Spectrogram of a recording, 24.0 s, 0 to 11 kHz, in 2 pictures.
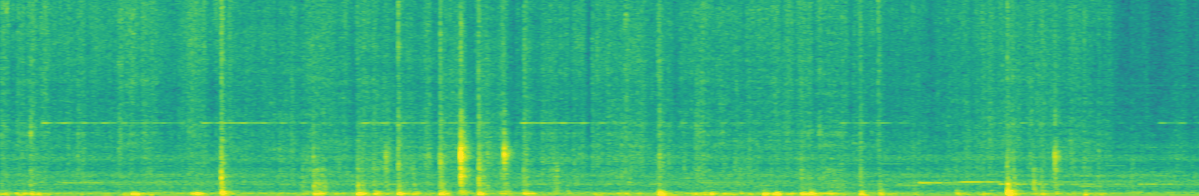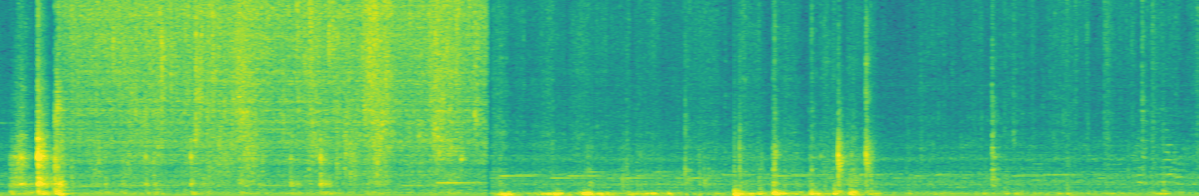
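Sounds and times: kitchen tap running: 0:12.6 - 0:16.9
sponge scrubbing glass hob: 0:12.6 - 0:16.9.

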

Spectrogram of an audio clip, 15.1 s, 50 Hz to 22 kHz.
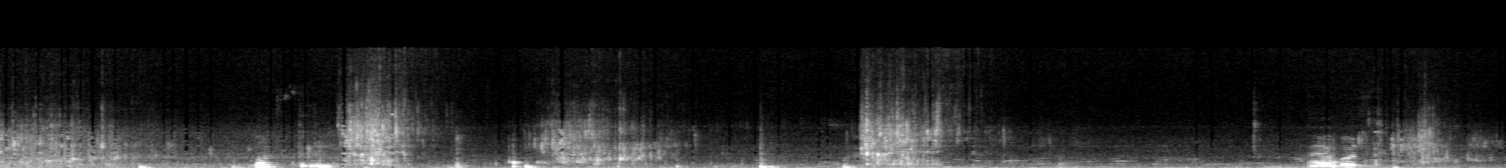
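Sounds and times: water pouring and splashing: 0:00.0 - 0:04.4, 0:05.1 - 0:06.9, 0:08.5 - 0:09.7, 0:13.6 - 0:15.0.

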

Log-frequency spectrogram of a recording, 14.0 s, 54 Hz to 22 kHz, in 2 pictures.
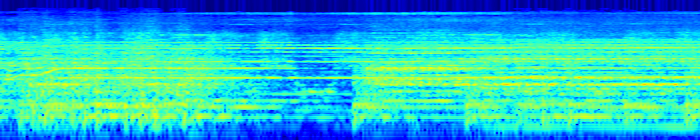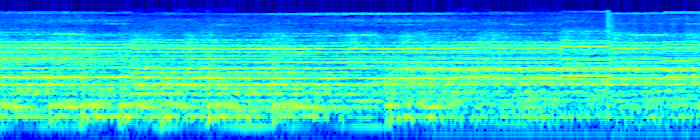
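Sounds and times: choir singing sustained chords: 0:00.0 - 0:14.0.

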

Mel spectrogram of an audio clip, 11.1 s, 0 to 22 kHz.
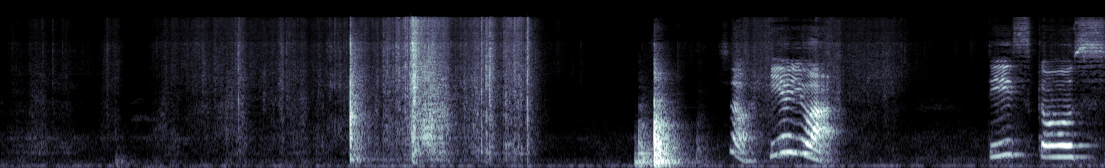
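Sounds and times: cling film crinkling and tearing: 0:00.0 - 0:05.8, 0:07.3 - 0:09.8.

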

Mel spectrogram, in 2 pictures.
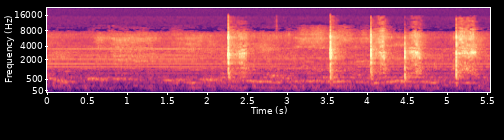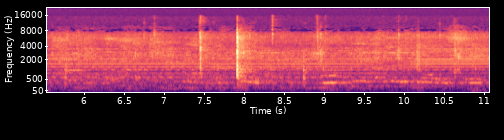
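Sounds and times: cutlery scraping and clinking plate: 0:02.2 - 0:02.6, 0:03.5 - 0:06.0, 0:07.4 - 0:09.0.

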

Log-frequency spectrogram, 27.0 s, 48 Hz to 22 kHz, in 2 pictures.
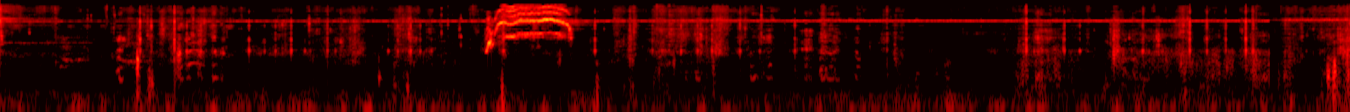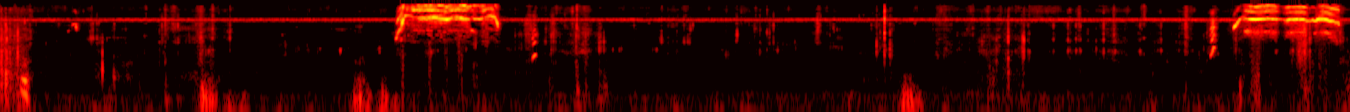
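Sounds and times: monkey shrieking: 0:04.8 - 0:05.8, 0:17.5 - 0:18.5, 0:25.6 - 0:27.0.

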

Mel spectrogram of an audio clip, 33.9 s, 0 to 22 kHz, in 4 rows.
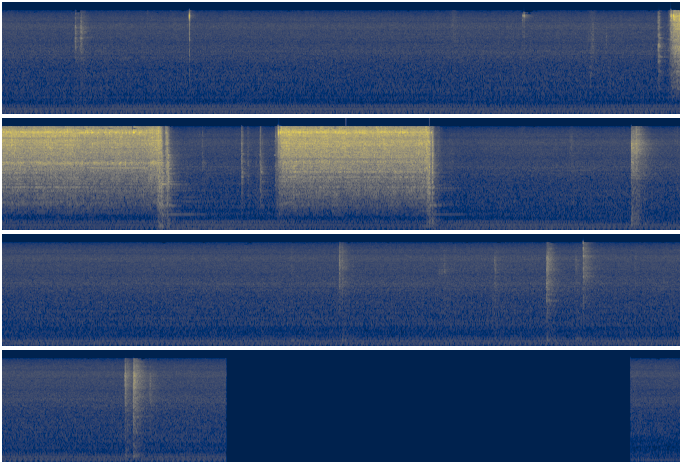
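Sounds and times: steady low hum: 0:00.0 - 0:28.2
electric ratchet running: 0:08.2 - 0:11.0, 0:11.7 - 0:14.1.

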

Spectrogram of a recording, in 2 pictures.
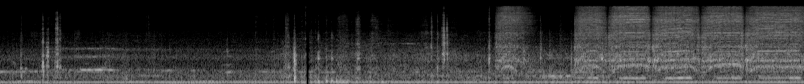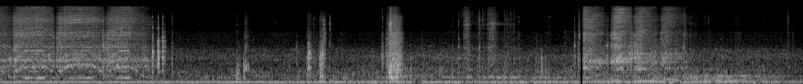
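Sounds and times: toy car motors whining: 0:04.9 - 0:09.7, 0:13.8 - 0:15.0.

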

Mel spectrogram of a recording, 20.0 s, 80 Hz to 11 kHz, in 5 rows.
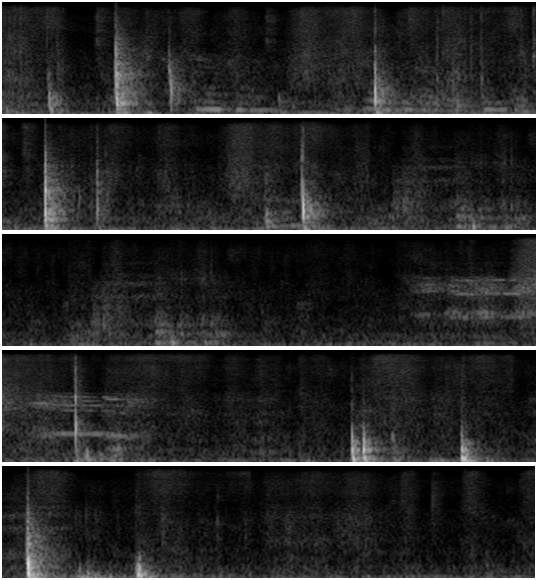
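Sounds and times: rolling pin knocking on wooden board: 0:00.2 - 0:01.4, 0:02.7 - 0:03.6, 0:04.3 - 0:04.9, 0:06.0 - 0:06.6, 0:14.6 - 0:17.3
rooster crowing: 0:11.0 - 0:13.4.

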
